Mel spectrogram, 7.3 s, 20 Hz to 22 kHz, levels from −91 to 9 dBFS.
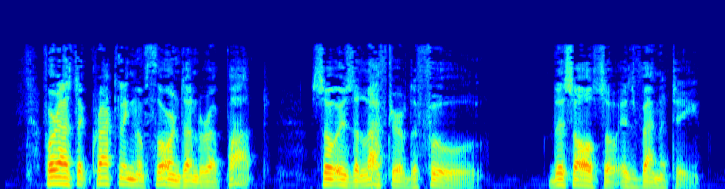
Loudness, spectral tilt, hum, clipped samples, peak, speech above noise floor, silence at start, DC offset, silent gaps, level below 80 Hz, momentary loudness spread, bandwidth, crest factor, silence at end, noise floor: -22 LUFS; -7 dB/octave; 60 Hz at -55 dBFS; under 0.1%; -4 dBFS; 52 dB; 0.45 s; under 0.1%; none; -54 dBFS; 14 LU; 8.6 kHz; 18 dB; 0.4 s; -74 dBFS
